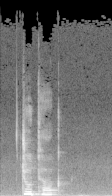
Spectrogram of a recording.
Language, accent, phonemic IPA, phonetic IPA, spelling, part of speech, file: Armenian, Eastern Armenian, /d͡ʒuˈtʰɑk/, [d͡ʒutʰɑ́k], ջութակ, noun, Hy-ջութակ.ogg
- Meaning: violin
